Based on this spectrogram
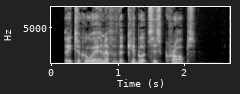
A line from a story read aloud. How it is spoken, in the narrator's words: Eleanor said sharply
